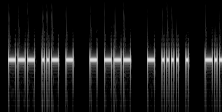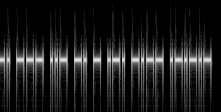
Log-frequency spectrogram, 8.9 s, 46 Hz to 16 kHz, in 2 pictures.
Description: Morse code, heard as a keyed tone, about 25 wpm, 700 Hz. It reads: OUT TO THE COUNTRY.
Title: Sentences from Top 1000 Words - Review Part 1 - 25wpm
